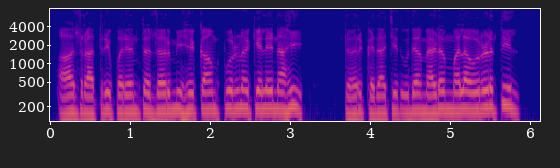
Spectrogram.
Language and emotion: Marathi, fearful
